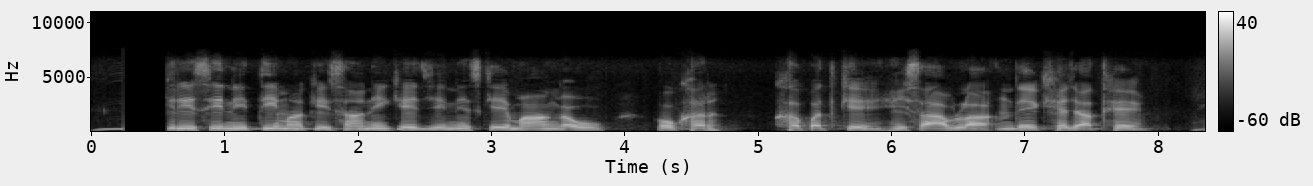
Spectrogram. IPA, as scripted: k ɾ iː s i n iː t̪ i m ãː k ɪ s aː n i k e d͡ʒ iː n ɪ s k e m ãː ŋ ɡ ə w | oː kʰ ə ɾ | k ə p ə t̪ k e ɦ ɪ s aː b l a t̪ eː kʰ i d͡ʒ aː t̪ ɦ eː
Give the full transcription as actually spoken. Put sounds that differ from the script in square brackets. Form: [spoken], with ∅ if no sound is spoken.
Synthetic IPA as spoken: k ɾ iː s i n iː t̪ i m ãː k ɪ s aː n i k e d͡ʒ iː n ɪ s k e m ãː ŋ ɡ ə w | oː kʰ ə ɾ | [kʰ] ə p ə t̪ k e ɦ ɪ s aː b l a [d̪] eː kʰ [e] d͡ʒ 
